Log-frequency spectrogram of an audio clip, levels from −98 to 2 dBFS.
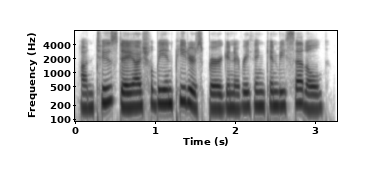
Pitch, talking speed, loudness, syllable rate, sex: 195 Hz, 220 wpm, -16 LUFS, 6.2 syllables/s, female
